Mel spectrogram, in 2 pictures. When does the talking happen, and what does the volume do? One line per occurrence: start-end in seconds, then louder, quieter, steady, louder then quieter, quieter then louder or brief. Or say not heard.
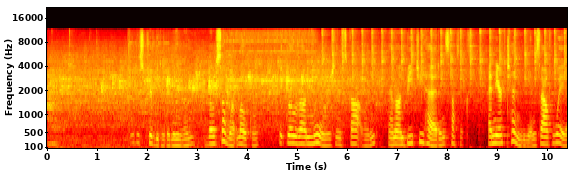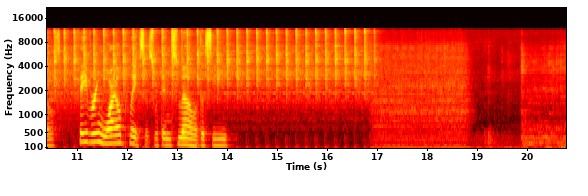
1.6-14.0 steady.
